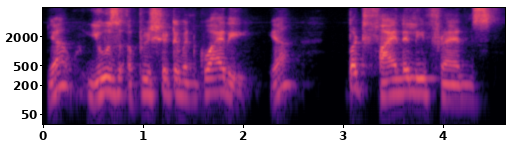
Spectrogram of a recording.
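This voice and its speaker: A man with an Indian accent giving an earnest, inspirational talk in a web broadcast, speaking slowly and with emphasis. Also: mid-range voice, expressive, husky. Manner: earnest, slow and emphatic, mixing English with Hindi.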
